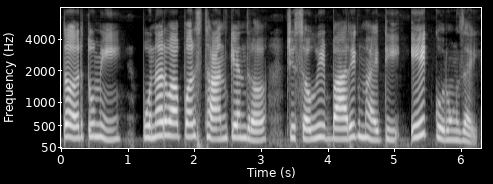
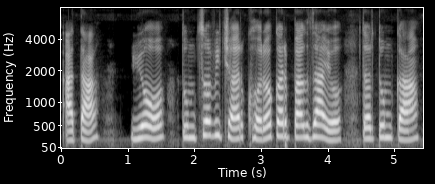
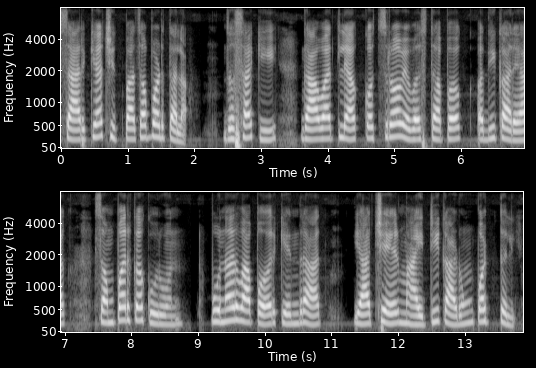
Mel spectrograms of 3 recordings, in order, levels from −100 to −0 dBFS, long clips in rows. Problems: none marked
